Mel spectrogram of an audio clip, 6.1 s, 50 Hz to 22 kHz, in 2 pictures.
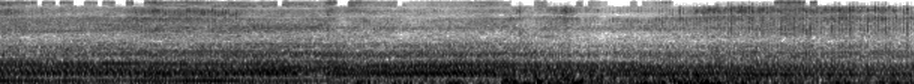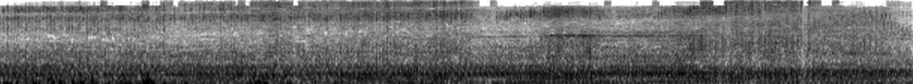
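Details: Warm Stihl FS 56 RC trimmer, almost new, after it ran two tanks of 20:1 mix instead of 50:1 and had its muffler screen and spark plug cleaned: steady buzzy high-pitched run without misses or surging; sounds healthy.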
